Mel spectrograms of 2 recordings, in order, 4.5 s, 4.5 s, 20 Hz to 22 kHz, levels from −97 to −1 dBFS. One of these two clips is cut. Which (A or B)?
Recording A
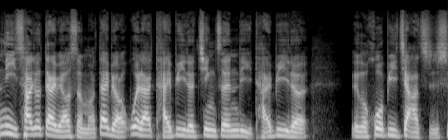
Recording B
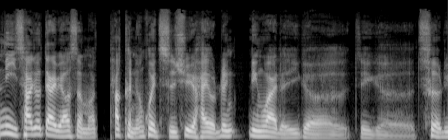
B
